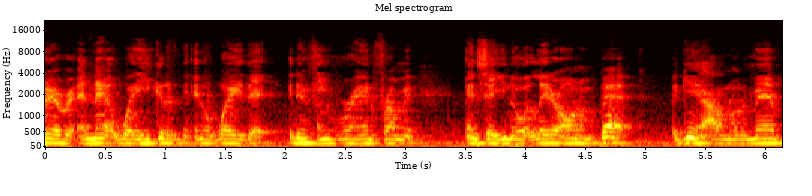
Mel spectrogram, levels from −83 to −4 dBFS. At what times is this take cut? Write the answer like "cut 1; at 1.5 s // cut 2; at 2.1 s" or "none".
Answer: cut 1; at 1.2 s // cut 2; at 2.3 s // cut 3; at 3.6 s // cut 4; at 4.6 s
